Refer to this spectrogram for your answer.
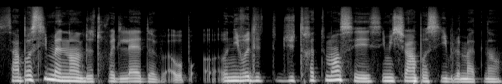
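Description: The speech comes at a fairly quick pace with lively intonation, in a dry, close sound with no echo. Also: woman. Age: 40s. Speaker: testimony guest on mental health. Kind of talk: personal testimony. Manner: halting.

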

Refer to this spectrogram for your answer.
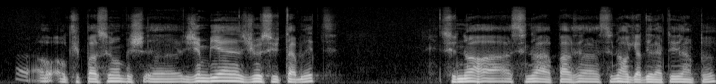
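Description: Over noticeable background noise, the speaker goes at a very slow pace with fairly even intonation. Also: man, medium pitch for a man. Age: 40s. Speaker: gardener in a sheltered workshop. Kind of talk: interview. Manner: halting, with repetitions.

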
